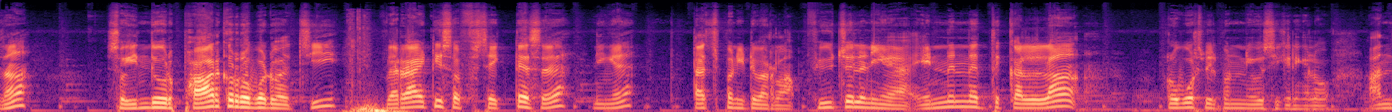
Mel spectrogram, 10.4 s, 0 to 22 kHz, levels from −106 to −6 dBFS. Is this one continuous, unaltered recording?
no; 1 cut; at 6.1 s

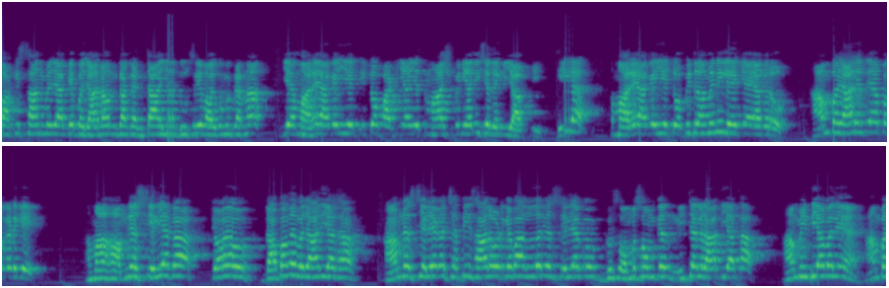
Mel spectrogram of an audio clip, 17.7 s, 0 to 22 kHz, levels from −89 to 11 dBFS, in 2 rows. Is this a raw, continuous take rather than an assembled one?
yes; 0 cuts

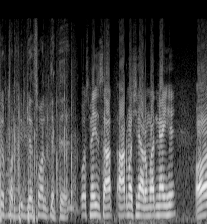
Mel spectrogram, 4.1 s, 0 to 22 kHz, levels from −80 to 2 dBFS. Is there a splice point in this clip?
yes; 1 cut; at 1.7 s

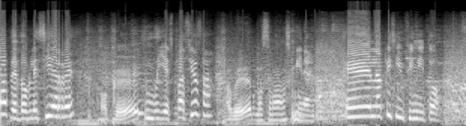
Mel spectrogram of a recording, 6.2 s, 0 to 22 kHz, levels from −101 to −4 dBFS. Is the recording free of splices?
no; 1 cut; at 4.2 s

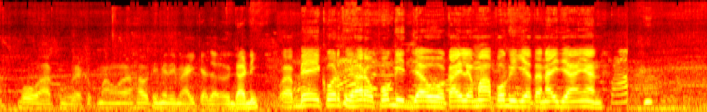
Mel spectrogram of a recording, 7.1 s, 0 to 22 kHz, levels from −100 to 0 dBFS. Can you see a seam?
yes; 2 cuts; at 2.8 s, 6.2 s

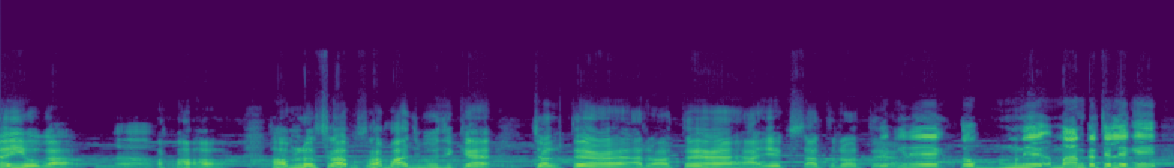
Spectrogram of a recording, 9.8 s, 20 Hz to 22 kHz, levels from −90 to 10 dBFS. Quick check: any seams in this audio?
no; 0 cuts

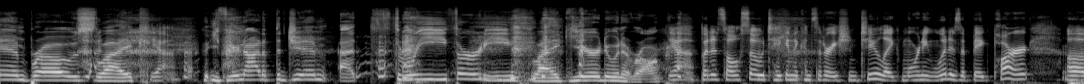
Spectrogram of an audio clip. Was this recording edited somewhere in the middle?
no; 0 cuts

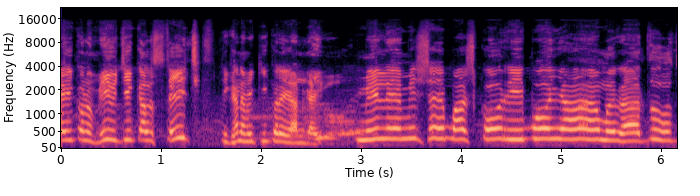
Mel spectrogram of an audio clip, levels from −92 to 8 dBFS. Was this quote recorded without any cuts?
no; 1 cut; at 2.8 s

